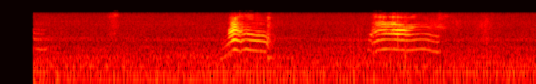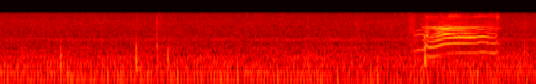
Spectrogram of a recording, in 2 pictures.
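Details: Female house cat indoors, unhappy at being filmed, letting out three separate wavering meows spaced a few seconds apart, with quiet room hum between them.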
